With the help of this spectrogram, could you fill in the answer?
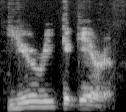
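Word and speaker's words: Yuri Gagarin: Yuri Gagger, that's his name. Yuri Gagger, that's how you say his name.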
